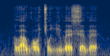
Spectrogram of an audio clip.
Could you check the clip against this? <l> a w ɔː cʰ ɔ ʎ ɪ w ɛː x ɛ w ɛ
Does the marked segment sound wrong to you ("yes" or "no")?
no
